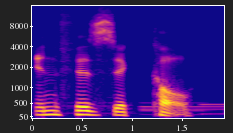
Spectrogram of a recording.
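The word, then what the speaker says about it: Infisical: open sourced and seems to be equivalent to vault and it's pronounced infysical.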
